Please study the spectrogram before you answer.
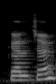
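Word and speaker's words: culture: यदि शब्द में एस के बाद टी आई ओ एन आए या टी के बाद यू आर ई आए तो टी का उच्चारण च होता है।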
